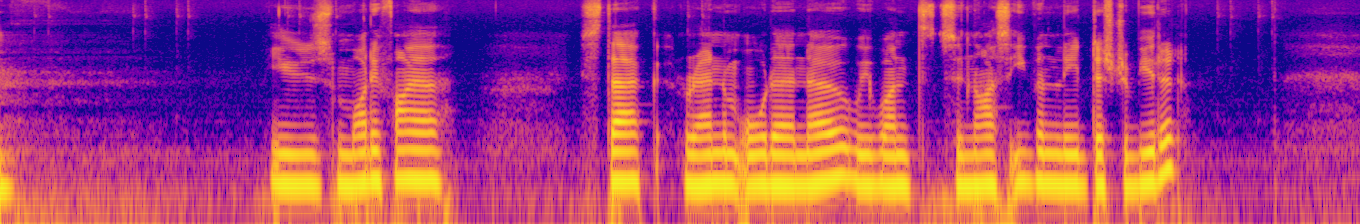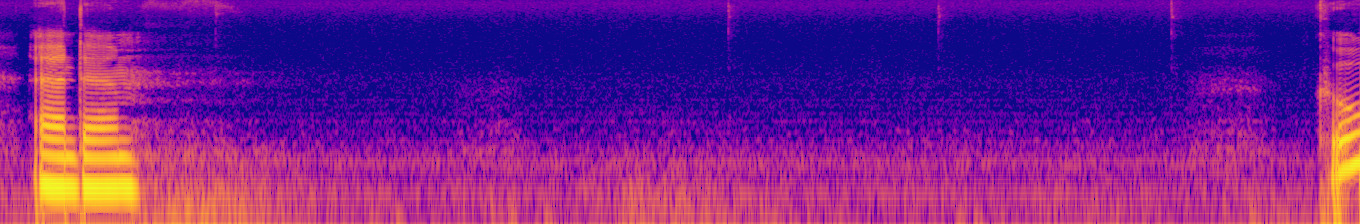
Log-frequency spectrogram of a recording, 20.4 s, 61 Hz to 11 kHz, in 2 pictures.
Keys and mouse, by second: 0.1 click, 0.8 click, 1.2 click, 2.0 click, 2.3 click, 5.0 click, 9.0 click, 9.3 click, 11.7-15.5 drag, 17.2-18.9 drag.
